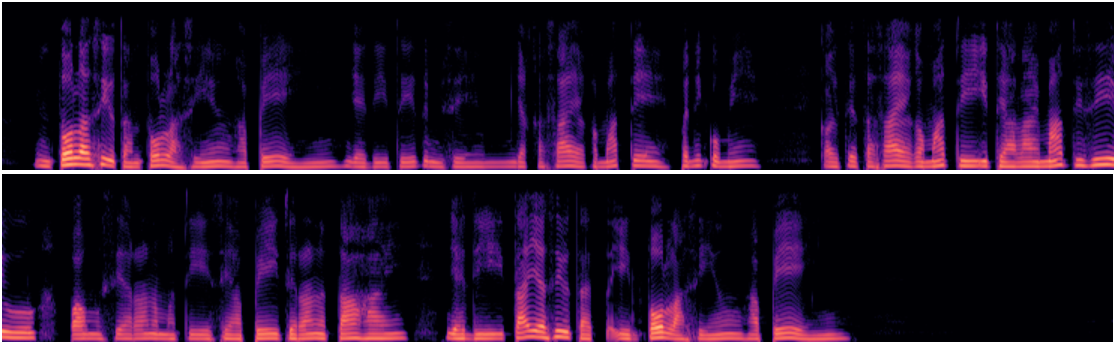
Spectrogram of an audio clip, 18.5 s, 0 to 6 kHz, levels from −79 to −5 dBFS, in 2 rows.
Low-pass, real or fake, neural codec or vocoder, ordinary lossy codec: 5.4 kHz; real; none; none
